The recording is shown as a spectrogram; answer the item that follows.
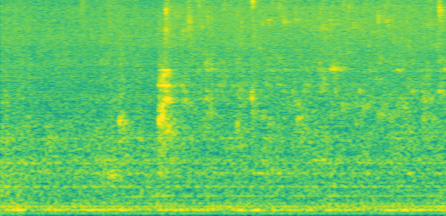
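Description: Near silence: room tone with a faint steady low hum and a few faint soft ticks, one about a second and a half in.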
